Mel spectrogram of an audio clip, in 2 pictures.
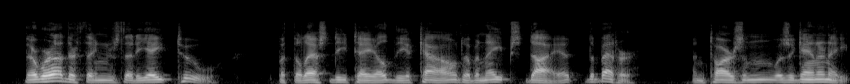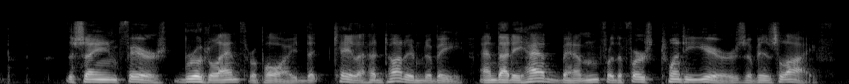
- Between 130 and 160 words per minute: No, average, 175 wpm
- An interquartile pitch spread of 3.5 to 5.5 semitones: No, average, 3.0 semitones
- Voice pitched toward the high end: No, low, 105 Hz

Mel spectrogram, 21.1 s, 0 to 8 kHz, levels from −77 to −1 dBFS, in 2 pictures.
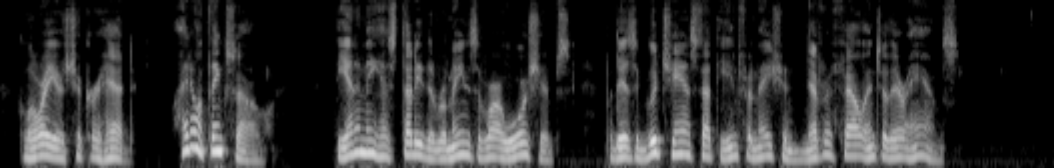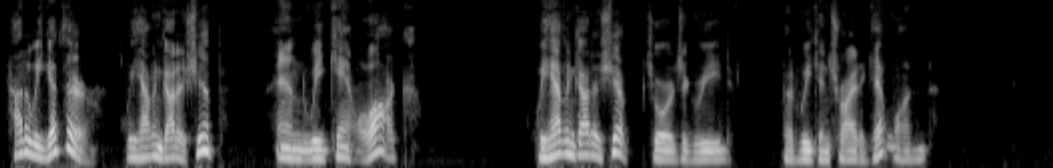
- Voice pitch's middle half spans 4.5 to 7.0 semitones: Yes, average, 5.3 semitones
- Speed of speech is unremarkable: Yes, average, 165 wpm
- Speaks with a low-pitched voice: Yes, low, 130 Hz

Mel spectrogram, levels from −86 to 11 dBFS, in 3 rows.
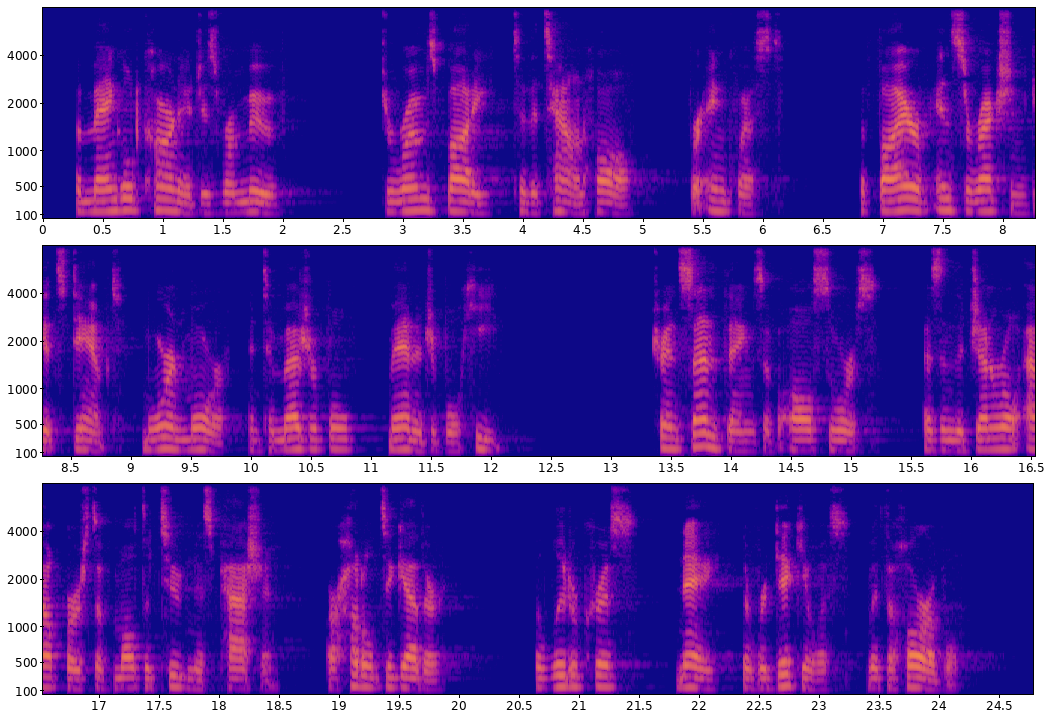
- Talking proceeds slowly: Yes, slow, 120 wpm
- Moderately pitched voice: Yes, medium, 145 Hz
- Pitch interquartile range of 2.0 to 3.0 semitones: Yes, narrow, 2.4 semitones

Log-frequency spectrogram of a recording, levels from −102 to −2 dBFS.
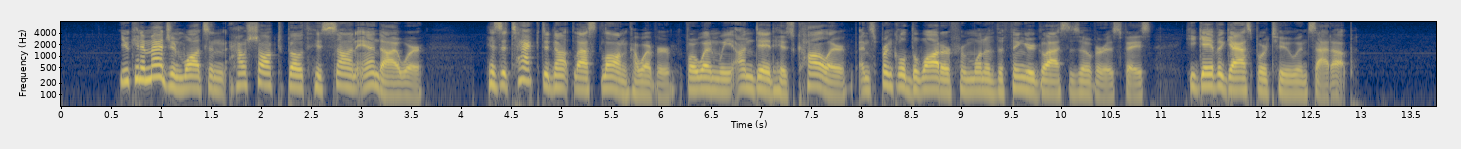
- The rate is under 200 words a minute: No, fast, 205 wpm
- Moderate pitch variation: No, wide, 5.7 semitones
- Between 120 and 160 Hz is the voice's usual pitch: Yes, medium, 140 Hz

